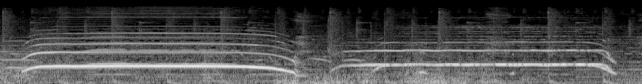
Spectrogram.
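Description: Two long held high voice notes of about three seconds each, the second slightly higher than the first, each sliding down in pitch at its end, over music with a steady beat.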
